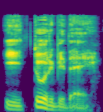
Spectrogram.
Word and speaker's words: Iturbide: Mexico has several good hotels of their kind, and most of them equal, if they are not superior, to the Iturbide, pronounced Iturbide.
